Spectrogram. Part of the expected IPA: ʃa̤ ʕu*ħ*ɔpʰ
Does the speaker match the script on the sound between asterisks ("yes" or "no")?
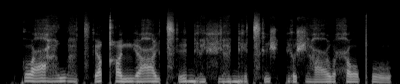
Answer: yes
